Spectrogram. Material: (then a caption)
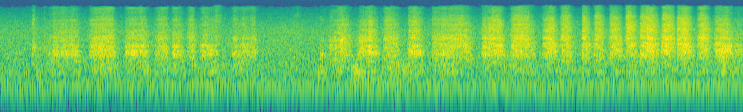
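Paper. A stick of soft chalk pastel, held in the fingers, is scratched and rubbed in strokes across a large black paper sketchbook page lying flat on a table. Quiet, dry, bright scratchy strokes come in quick, uneven bursts. They pause briefly near the middle, then pick up again in a steadier run.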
